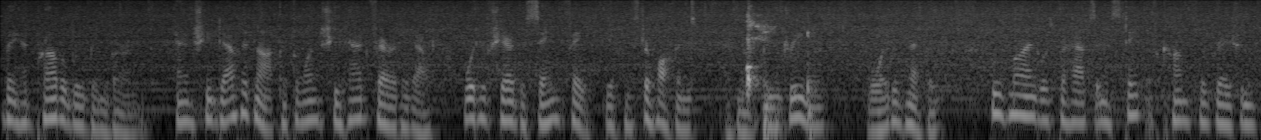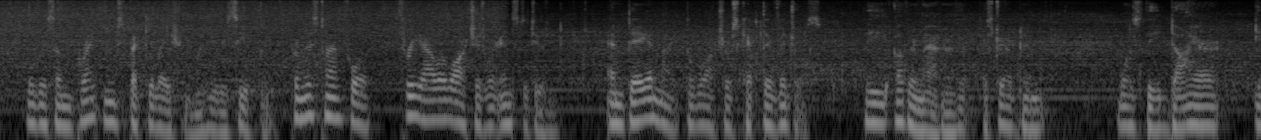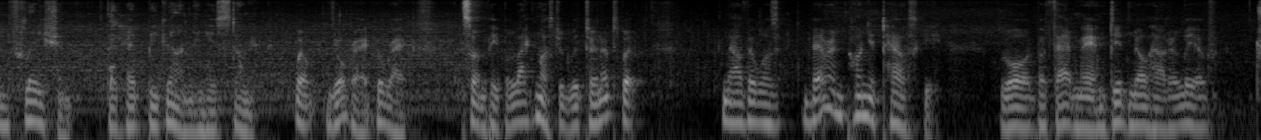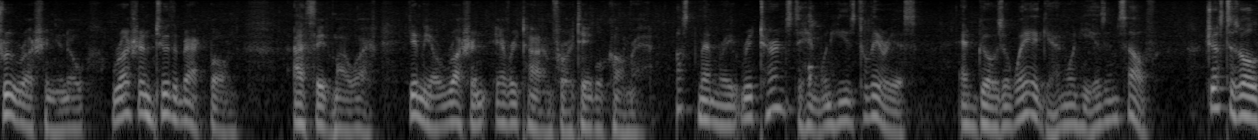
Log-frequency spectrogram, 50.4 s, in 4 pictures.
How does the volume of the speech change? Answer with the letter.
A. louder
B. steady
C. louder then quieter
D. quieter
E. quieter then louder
B.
